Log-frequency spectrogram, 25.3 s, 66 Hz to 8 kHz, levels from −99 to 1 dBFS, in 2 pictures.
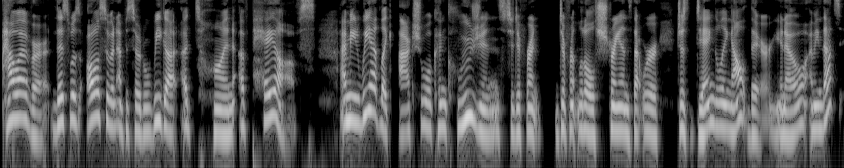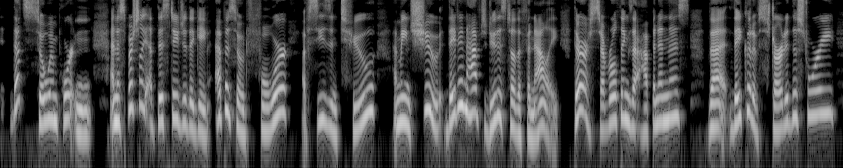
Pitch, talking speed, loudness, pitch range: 220 Hz, 185 wpm, -28 LUFS, 185-265 Hz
